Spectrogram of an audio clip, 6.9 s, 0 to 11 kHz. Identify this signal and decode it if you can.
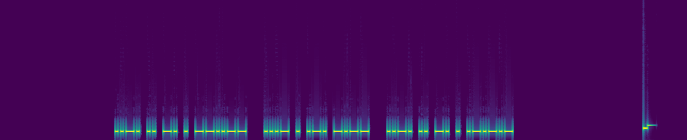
Morse code, heard as a keyed tone, about 44 wpm, 700 Hz. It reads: FINE, VERY FINE.
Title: Sentences from Top 500 Words 45wpm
